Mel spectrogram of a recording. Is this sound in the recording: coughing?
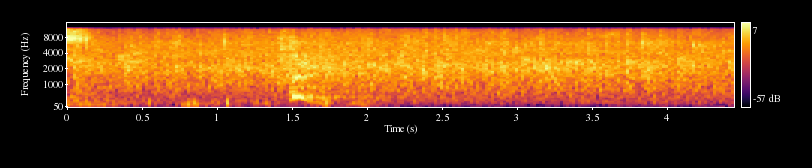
no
